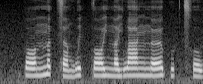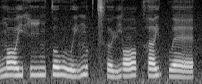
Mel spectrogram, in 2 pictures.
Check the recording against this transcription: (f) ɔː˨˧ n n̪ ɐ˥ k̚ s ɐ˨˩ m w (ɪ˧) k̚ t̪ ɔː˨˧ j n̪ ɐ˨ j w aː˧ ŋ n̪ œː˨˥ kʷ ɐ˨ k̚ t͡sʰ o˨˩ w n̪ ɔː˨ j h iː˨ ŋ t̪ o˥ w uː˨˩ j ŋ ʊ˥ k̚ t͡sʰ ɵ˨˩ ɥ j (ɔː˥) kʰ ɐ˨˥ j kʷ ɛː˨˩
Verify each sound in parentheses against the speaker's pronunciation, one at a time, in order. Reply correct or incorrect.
incorrect, correct, incorrect

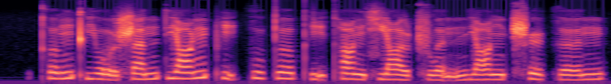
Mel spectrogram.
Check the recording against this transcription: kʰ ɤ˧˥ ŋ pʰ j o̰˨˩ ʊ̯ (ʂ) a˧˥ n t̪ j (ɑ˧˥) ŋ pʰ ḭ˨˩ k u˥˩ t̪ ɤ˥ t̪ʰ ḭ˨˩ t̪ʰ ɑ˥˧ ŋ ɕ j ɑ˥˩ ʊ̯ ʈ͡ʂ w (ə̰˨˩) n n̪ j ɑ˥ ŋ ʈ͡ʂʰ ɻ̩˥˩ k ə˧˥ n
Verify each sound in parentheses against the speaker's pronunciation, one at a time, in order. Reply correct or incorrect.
correct, correct, correct

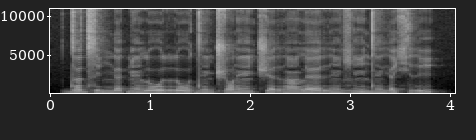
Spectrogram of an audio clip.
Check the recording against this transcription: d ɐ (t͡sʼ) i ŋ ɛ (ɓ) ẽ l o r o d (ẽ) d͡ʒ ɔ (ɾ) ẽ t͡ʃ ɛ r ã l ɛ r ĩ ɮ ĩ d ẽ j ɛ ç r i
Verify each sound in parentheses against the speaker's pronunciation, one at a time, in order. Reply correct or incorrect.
incorrect, incorrect, correct, correct

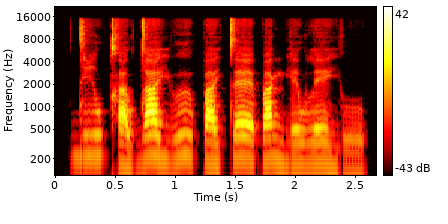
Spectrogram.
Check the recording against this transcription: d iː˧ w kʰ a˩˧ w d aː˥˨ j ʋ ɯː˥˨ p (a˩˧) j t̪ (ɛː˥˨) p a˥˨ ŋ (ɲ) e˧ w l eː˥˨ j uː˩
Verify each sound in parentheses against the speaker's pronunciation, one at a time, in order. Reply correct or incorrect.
incorrect, correct, incorrect

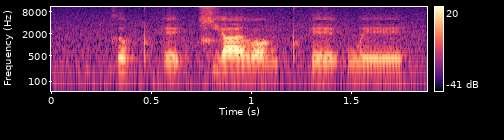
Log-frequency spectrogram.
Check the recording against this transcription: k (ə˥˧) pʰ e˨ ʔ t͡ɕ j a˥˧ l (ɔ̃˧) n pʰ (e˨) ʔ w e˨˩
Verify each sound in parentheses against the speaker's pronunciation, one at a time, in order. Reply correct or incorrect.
correct, incorrect, incorrect

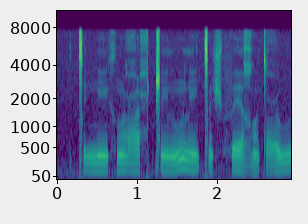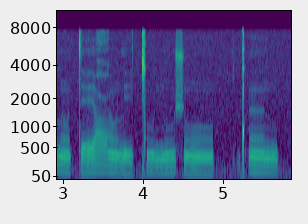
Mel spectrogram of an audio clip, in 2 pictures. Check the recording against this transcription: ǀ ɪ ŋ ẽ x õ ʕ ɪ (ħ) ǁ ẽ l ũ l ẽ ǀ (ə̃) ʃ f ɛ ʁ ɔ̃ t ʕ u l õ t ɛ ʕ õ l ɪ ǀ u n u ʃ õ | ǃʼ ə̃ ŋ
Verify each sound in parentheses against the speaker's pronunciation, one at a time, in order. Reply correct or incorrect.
correct, correct

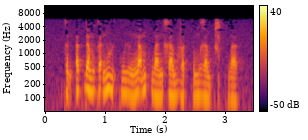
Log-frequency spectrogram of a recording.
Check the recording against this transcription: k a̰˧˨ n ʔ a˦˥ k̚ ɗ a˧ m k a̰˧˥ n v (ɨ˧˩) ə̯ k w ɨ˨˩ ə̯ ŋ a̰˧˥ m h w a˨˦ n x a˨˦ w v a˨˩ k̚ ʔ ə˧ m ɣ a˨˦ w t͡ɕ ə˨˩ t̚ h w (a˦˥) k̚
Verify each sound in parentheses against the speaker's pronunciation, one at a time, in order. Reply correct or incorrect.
incorrect, incorrect

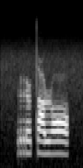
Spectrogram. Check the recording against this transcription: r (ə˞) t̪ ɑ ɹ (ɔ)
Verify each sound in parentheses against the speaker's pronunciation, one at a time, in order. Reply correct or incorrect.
correct, correct

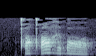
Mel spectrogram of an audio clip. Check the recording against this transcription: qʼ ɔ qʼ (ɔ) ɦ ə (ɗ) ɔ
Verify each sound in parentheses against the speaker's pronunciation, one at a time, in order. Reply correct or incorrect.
correct, incorrect

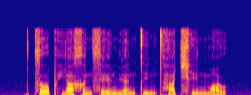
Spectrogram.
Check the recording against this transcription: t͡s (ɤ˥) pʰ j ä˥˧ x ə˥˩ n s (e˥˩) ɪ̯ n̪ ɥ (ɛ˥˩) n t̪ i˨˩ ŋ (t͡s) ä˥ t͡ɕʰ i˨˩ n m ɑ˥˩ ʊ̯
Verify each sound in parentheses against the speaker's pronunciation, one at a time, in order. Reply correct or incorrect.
correct, incorrect, incorrect, incorrect

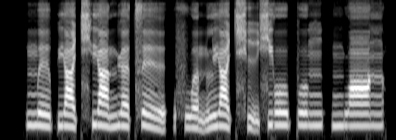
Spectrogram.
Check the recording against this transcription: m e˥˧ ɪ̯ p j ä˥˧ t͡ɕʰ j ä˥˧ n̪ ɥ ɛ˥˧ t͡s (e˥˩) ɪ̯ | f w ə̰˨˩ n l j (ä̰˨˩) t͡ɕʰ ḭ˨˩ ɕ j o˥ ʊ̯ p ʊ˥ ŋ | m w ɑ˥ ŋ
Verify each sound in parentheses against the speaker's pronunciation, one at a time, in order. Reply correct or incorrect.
correct, incorrect

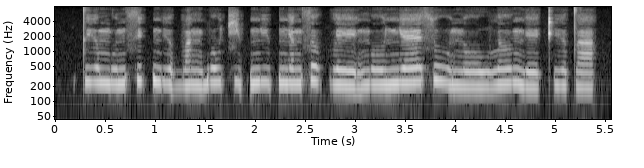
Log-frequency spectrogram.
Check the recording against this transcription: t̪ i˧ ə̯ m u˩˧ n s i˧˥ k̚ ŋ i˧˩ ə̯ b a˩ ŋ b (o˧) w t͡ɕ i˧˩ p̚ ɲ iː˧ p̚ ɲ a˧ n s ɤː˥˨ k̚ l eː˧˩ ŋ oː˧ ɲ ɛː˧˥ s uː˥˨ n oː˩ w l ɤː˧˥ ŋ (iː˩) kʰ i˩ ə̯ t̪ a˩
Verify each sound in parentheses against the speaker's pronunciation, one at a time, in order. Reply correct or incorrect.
correct, incorrect

